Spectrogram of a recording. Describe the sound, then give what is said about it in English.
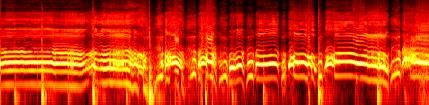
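A lone voice imitates the anguished screams and wails of people dying and going to hell, a loud, unbroken run of sliding, wavering cries and groans whose pitch swoops up and down throughout. “Imagine on top of that, hearing screams. Imagine hearing,”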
